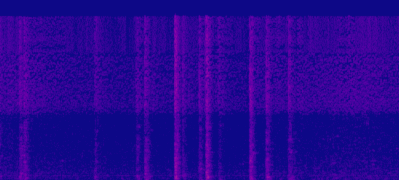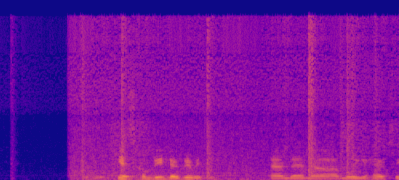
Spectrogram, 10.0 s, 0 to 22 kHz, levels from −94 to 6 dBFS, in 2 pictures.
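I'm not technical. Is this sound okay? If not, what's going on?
No. A noise suppressor, a filter meant to strip steady background noise, is working throughout the clip and leaves noise suppressor artifacts. It turns the noise down sharply whenever nobody is speaking, then lets it back in under the speech, so the background keeps dipping and swelling. The leftover noise can flutter or warble. From about 6 seconds the room itself gets noisier, so the suppressor works harder there.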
